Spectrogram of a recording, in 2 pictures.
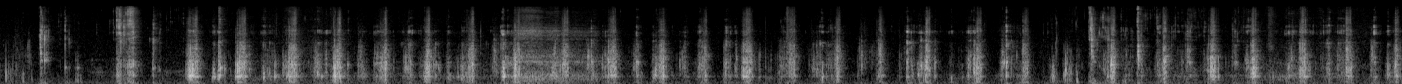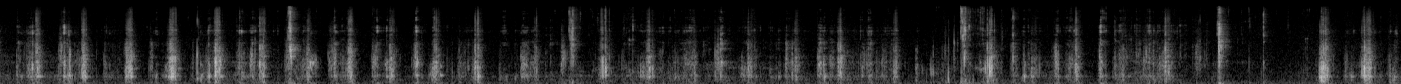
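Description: Close-miked chewing: crunchy bites of a whole pickle chewed together with a mouthful of creamy carbonara spaghetti, a steady run of wet crunching clicks.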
